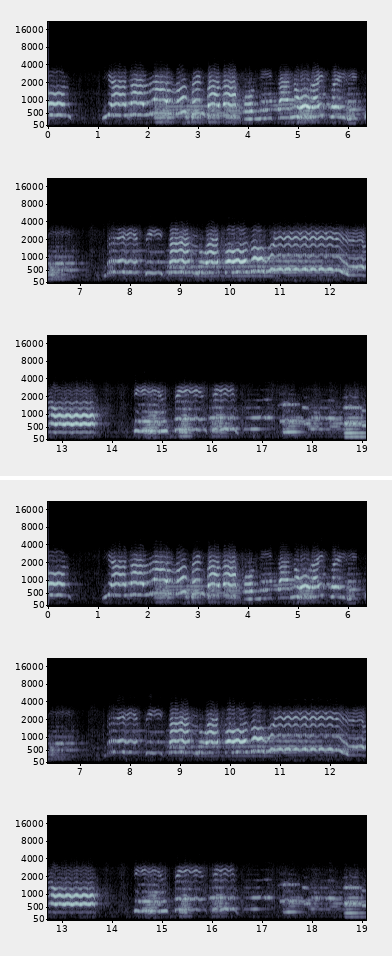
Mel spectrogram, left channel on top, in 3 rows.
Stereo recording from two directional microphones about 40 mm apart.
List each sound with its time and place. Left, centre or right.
0.0 s a sound: right
1.2 s music: right
7.5 s female singing: right
8.4 s music: right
